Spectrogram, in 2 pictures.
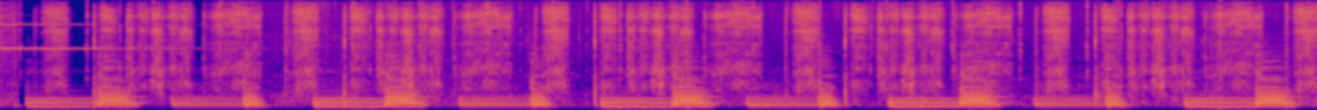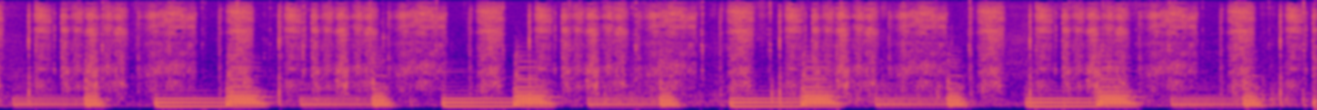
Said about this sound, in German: So schnell konnte ich gar nicht schreiben. Mir ist für alles was eingefallen, aber ich war noch gar nicht durch. Wahnsinn. Dafür kann man meine Schrift nicht lesen.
